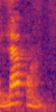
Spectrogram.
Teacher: لاکم نہیں پڑھیں گے کہ لام کھینچا جائے، فوراً ختم کریں گے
